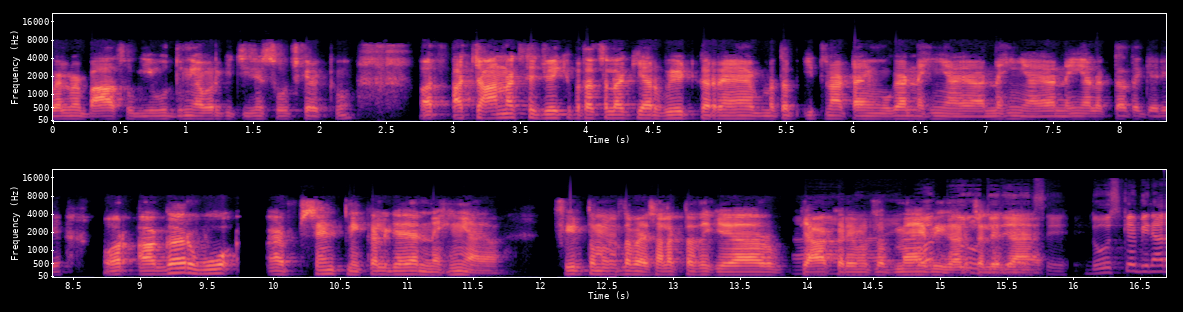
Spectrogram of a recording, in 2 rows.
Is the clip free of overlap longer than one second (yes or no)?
no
